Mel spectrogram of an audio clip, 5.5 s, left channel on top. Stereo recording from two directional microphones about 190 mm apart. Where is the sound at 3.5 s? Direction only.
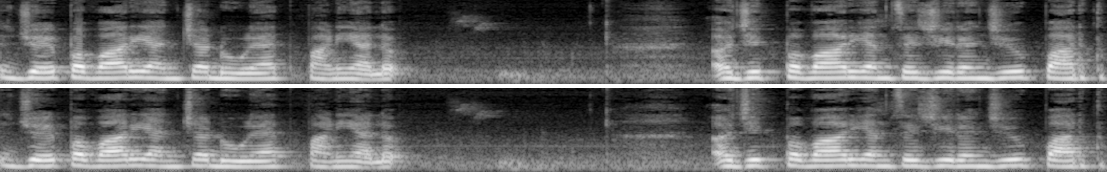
20° left (ahead or behind).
